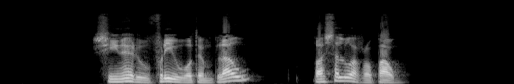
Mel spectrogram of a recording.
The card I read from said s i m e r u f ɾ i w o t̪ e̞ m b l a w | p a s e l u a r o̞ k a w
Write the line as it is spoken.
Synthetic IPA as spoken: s i n e ɾ u f ɾ i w o t̪ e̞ m p l a w | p a s a l u a r o̞ p a w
